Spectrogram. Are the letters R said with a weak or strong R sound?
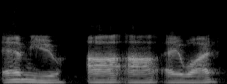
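weak. The letter R is said without a strong R sound. "people won't understand me"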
